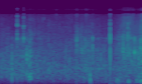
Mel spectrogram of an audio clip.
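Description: Footsteps on a muddy track: a few soft, scattered steps and clicks.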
